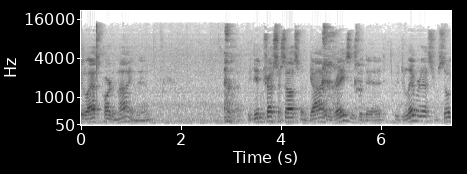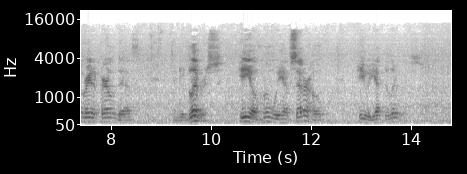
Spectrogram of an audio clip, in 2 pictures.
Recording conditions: live audience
